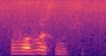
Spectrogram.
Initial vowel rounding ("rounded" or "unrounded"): unrounded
